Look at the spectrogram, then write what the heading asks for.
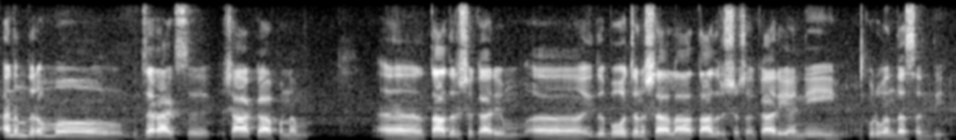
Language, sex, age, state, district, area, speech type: Sanskrit, male, 60+, Tamil Nadu, Coimbatore, urban, spontaneous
